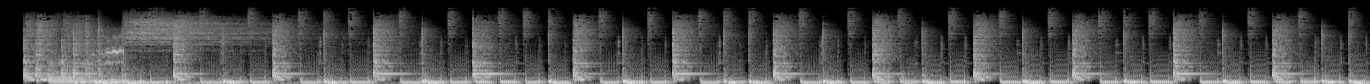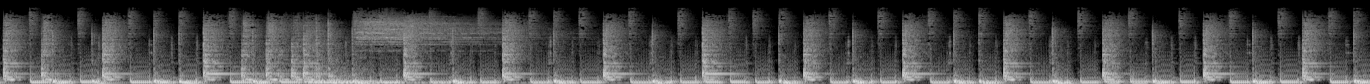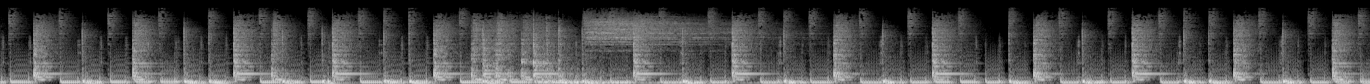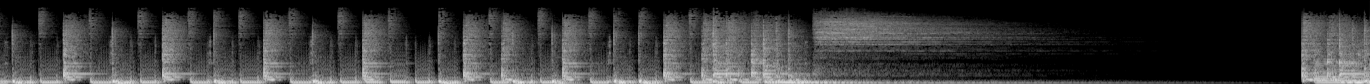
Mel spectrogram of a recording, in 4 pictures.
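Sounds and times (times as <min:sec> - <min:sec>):
drums: 0:00.2 - 0:52.4, 0:54.1 - 0:54.7
bass: 0:00.2 - 0:54.7.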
